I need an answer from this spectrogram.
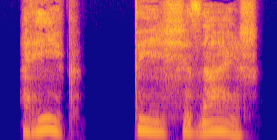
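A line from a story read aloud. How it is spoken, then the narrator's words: Whisper. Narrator (Russian): шепотом произносит она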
